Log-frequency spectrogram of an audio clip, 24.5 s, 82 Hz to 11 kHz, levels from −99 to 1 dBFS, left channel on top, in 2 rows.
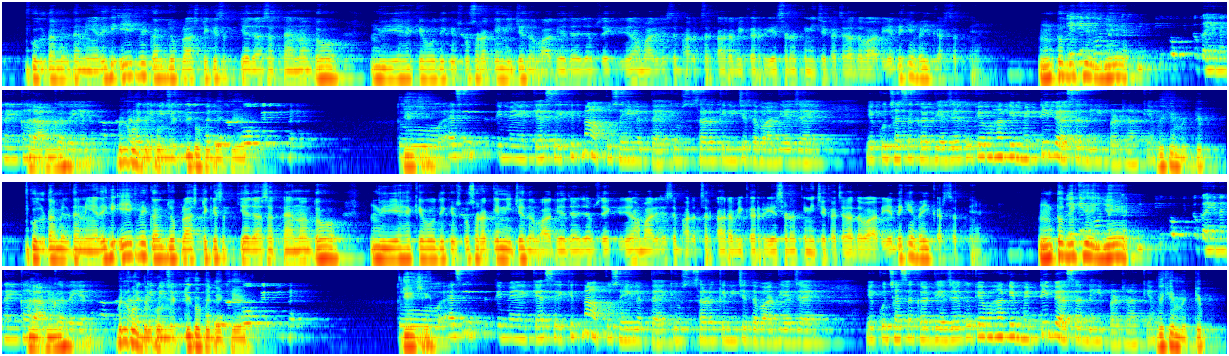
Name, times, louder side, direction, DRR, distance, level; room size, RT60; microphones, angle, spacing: voice 1, 0.2-3.4 3.7-9.8 10.4-11.3 12.5-13.0 13.4-14.7 16.2-16.6 23.8-24.3, right 5 dB, 70° right, 12 dB, 0.4 m, -25 dB
voice 2, 10.6-11.0 11.4-11.5 11.9-13.2 13.5-15.2 16.2-20.4 20.9-23.8, right 1 dB, 25° right, 2 dB, 1.6 m, -32 dB
26.5 x 10.5 x 2.9 m, 0.85 s
head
